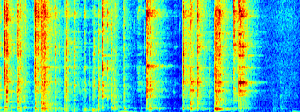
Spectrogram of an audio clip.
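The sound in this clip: Metal clatters and clinks as a Trangia camping cook set is handled, a series of sharp rattling knocks of pots and parts with quiet gaps between them.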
